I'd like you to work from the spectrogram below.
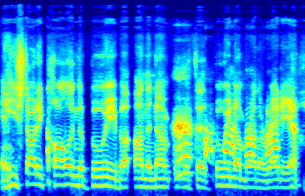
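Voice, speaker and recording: An American Coast Guard veteran, appearing as a podcast guest, tells casual anecdotes full of swearing and jokes. He talks briskly in a mid-range voice over a loud crowd.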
